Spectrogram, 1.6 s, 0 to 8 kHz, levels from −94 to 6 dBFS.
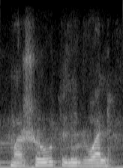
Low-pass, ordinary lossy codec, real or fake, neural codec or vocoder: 7.2 kHz; Opus, 16 kbps; real; none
